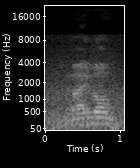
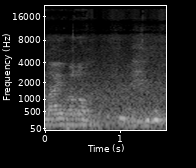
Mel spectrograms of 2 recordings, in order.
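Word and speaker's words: Nyholm: দেখো লেখো লেখো 1957 সালে বিজ্ঞানী গিলেস্পি বানান গিলেস্পি এবং নাইলম, আর এমন করো না, নাই হলম, ওই ভ উচ্চারণ হয় না, হ্যাঁ, নাইলম হালকা করে হয়, সোয়া দিয়ে চলে যাবে।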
